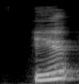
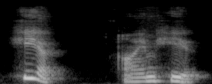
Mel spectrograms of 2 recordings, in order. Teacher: there's movement from e to uh and we're gonna just link them together e and there we go this is our vowel sound ear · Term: diphthong ear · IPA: /ɪə/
